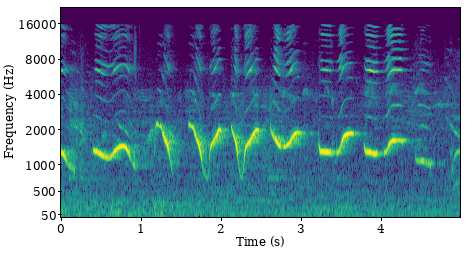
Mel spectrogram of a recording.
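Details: Black-throated laughingthrush singing its wild voice, used to coach young birds: loud clear whistled notes around mid pitch, dipping and rising in V-shaped swoops, repeated roughly twice per second.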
